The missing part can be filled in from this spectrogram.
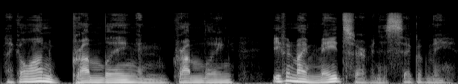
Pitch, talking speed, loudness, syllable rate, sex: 100 Hz, 170 wpm, -18 LUFS, 4.5 syllables/s, male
